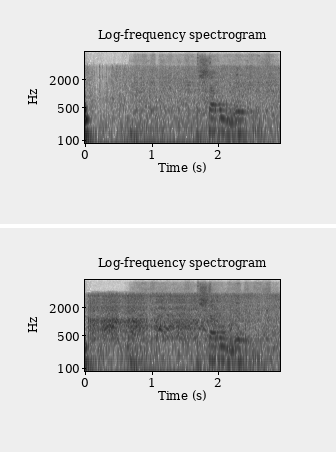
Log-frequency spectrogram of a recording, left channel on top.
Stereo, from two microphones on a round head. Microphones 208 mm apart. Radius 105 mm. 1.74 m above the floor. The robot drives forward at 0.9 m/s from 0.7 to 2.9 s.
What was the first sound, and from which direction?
A man speaking, 10° right (ahead or behind).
